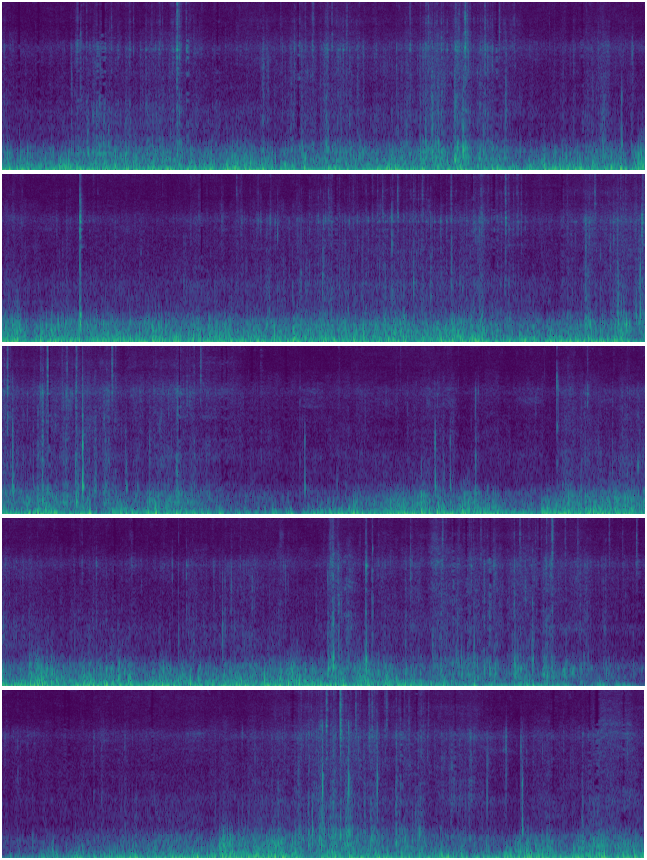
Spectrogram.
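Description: Mountain bike riding fast down a dirt trail: heavy wind buffeting on the action camera's microphone and tyre rumble, with frequent rattles and knocks from the bike over bumps.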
